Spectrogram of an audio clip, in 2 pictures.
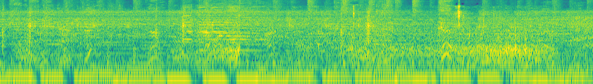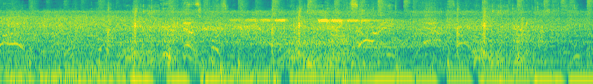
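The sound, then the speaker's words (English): Skateboard wheels rolling in a loud, continuous rumble for an ornament delivery made by skateboard, with scattered knocks and clatters over the steady grinding noise. “they don't use cars. That's so last week. Ornaments on Wheels comes to you via skateboard.”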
